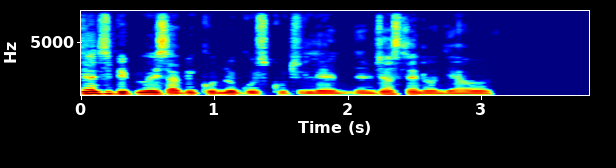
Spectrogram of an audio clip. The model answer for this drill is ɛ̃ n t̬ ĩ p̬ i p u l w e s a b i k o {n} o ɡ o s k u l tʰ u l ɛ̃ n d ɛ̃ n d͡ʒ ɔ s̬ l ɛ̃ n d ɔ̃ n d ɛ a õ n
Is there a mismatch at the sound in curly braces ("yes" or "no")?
no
